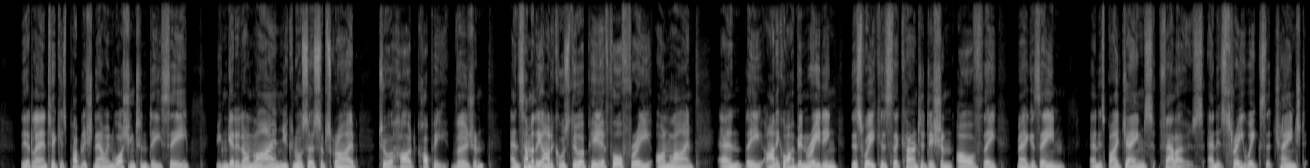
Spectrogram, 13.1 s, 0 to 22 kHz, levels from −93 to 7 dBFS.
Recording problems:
wrong speed and pitch; too fast and too high; 1.7 times normal speed

